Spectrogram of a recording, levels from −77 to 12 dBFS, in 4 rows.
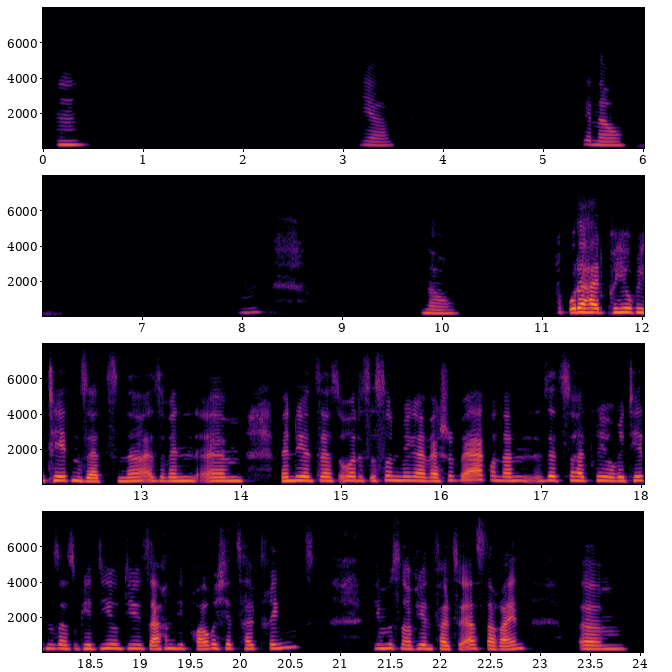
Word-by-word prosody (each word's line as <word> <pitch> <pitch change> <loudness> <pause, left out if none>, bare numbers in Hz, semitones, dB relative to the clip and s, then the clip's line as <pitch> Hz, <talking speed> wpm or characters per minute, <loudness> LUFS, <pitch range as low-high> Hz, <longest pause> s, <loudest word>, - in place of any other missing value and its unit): Mhm. 215 0 -6 2.7
Ja. 195 -2 -15 1.9
Genau. 200 -4 -9 2.2
Mhm. 230 +3 -19 1.6
Genau. 190 -2 -7 1.1
Oder 235 +1 +9
halt 230 -2 +6
Prioritäten 230 -1 +2
setzen, 190 0 -1
ne? 205 +2 +1
Also, 205 -2 -3
wenn, 205 0 +1
ähm 205 0 +1 0.3
wenn 210 0 +3
du 230 - +4
jetzt 215 -2 +3
sagst: 215 -2 0
„Oh, 225 -1 +1
das 215 -2 -7
ist 205 +2 -6
so 250 - 0
'n 230 -1 +1
mega 220 -2 +2
Wäscheberg“ 195 - +1
und 235 -2 -4
dann 215 -1 -3
setzt 230 +1 0
du 230 - 0
halt 215 -1 +2
Prioritäten 225 0 0
und 220 - -6
sagst: 215 -2 -2
„Okay, 215 +1 -2
die 230 +4 -2
und 225 -2 -2
die 225 -1 -2
Sachen, 205 +2 +1
die 215 - -3
brauche 205 +2 0
ich 215 - -8
jetzt 225 -2 -5
halt 215 0 -3
dringend, 265 +7 -4 0.7
die 225 - -4
müssen 230 0 -1
auf 205 -1 -2
jeden 215 -2 +1
Fall 200 -2 +1
zuerst 220 0 -2
da 200 - +3
rein.“ 200 +5 0 0.5
Ähm, 200 0 -1
215 Hz, 130 wpm, -21 LUFS, 200-225 Hz, 2.7 s, Oder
